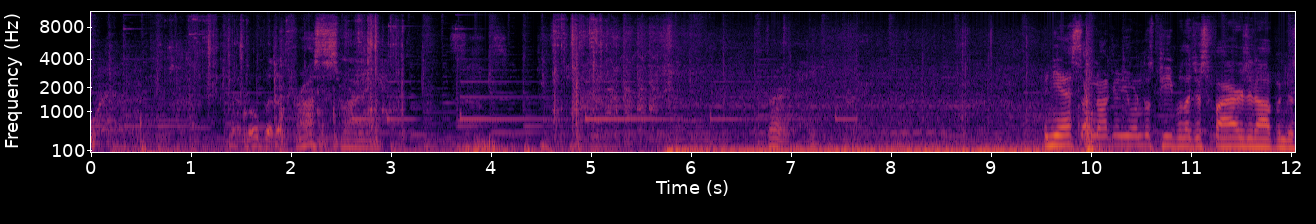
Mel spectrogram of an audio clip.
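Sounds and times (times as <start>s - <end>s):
truck engine idling: 3.4s - 11.6s.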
